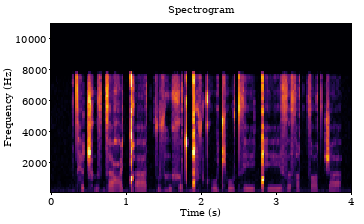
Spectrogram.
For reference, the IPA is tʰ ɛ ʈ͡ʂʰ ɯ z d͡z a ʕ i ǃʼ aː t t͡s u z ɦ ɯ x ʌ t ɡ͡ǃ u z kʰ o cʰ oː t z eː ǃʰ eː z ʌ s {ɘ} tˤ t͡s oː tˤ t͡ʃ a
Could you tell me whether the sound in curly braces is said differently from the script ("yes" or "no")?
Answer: yes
